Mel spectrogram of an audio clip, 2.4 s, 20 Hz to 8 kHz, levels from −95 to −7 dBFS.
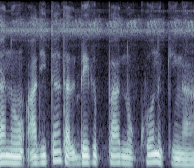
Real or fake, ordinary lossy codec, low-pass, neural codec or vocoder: real; none; none; none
